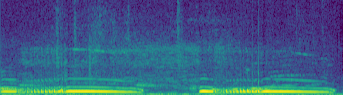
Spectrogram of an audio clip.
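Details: Caged Barbary doves giving the dorongan coo while other doves in the same cage join in: two calls, each a rapid rolling stutter that settles into a long, steady, slightly falling low hoot, about three seconds apart.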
